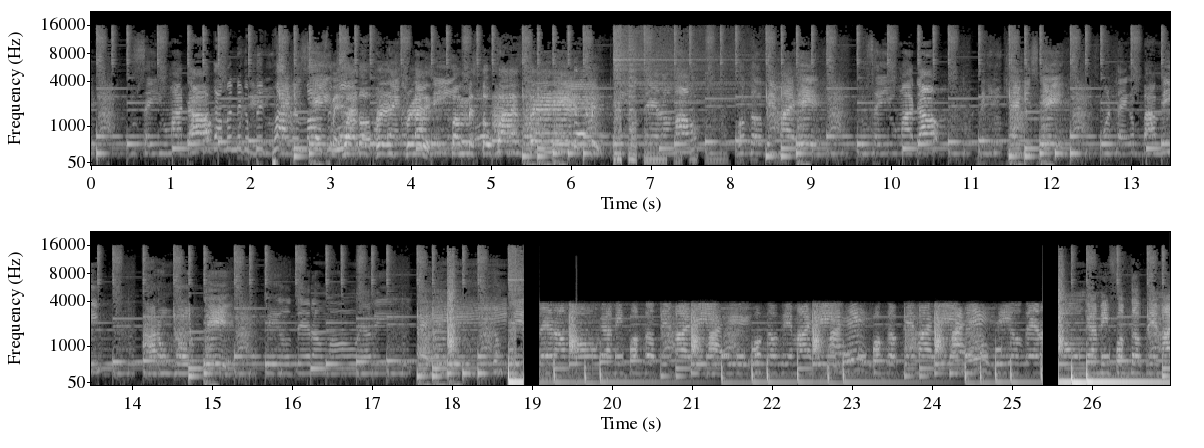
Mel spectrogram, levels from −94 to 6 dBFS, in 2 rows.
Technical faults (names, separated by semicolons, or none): input switched to a poorer device; overlapping chunks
